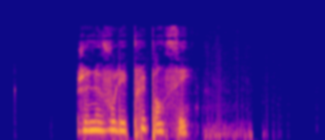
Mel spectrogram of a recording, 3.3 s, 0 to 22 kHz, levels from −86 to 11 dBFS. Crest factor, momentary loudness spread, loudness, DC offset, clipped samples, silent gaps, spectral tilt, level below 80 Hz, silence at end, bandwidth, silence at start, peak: 16 dB; 10 LU; -14 LUFS; under 0.1%; under 0.1%; none; -6 dB/octave; -38 dBFS; 1.4 s; 11.5 kHz; 0.75 s; -2 dBFS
